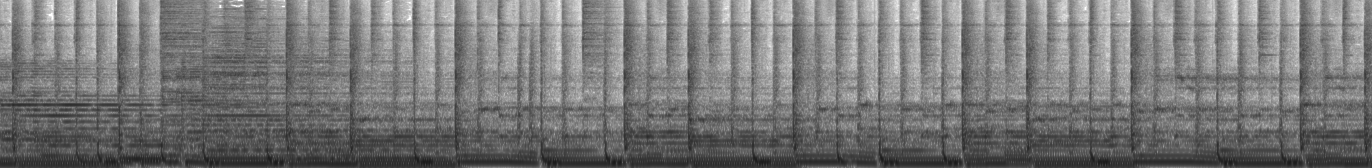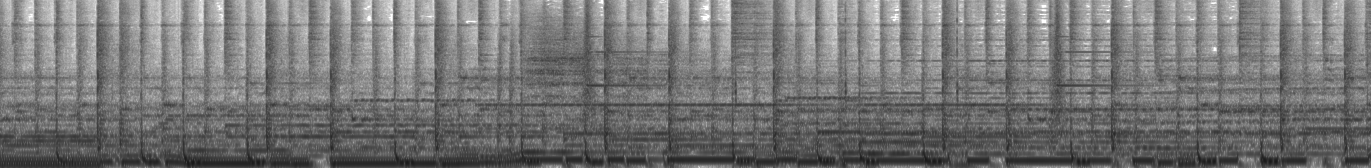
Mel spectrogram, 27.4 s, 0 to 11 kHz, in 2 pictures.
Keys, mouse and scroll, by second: 0.0-1.4 typing, 2.8 ctrl+click, 4.4-6.0 typing, 7.3-14.1 drag, 14.1 scroll down 1, 14.7-15.2 scroll up 1, 16.8-18.6 drag, 18.6-19.0 scroll up 1, 20.0-22.3 drag.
